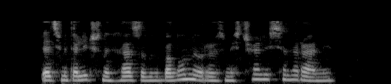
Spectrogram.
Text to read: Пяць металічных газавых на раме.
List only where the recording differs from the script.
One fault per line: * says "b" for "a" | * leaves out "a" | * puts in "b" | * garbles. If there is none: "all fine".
* puts in "балонаў размяшчаліся"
